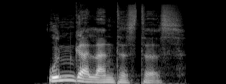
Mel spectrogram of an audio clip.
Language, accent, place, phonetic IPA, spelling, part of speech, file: German, Germany, Berlin, [ˈʊnɡalantəstəs], ungalantestes, adjective, De-ungalantestes.ogg
- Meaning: strong/mixed nominative/accusative neuter singular superlative degree of ungalant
